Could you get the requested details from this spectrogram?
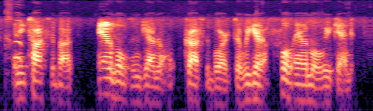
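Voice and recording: A man speaks at a fast pace with a fairly low pitch and ordinary pitch variation. The sound is dry and close, with no echo.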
